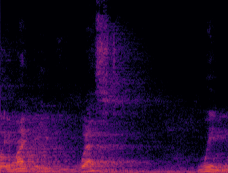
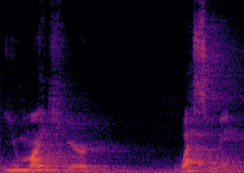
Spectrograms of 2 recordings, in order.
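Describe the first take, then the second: First: "west wing" with a clear T; slow two-word "west wing". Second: "west wing" run together, T dropped. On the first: Teacher showing careful speech to students. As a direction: say each word apart, releasing the T. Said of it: "you say it slow". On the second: Teacher showing fast speech to students. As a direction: glide from "wes" straight into "wing". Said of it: "in the jungle". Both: Shown as a demonstration.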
